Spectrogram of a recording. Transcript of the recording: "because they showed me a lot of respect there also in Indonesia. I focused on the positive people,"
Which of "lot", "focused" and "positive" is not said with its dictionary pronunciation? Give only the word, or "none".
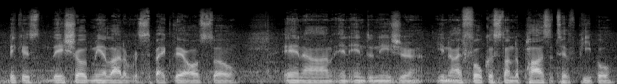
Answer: none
